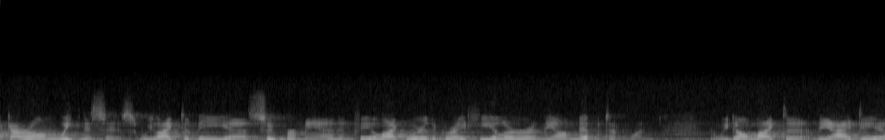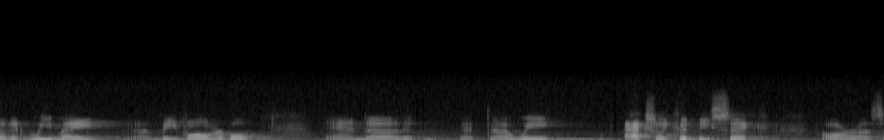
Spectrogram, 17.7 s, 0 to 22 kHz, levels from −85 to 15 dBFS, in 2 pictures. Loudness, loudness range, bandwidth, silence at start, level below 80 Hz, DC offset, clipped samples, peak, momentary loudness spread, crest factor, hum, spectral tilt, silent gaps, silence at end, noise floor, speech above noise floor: -31 LUFS; 6 LU; 11 kHz; 0 s; -54 dBFS; under 0.1%; under 0.1%; -12 dBFS; 19 LU; 20 dB; none; -7.5 dB/octave; none; 0 s; -52 dBFS; 21 dB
